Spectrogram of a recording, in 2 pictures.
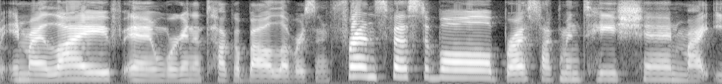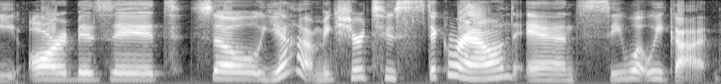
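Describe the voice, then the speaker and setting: A woman in her late twenties whose first language is Spanish, with a light Mexican accent, hosting her own podcast in a casual, chatty way full of fillers. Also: mid-range voice. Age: 20s. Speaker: podcast host. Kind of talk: casual solo podcast chat.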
